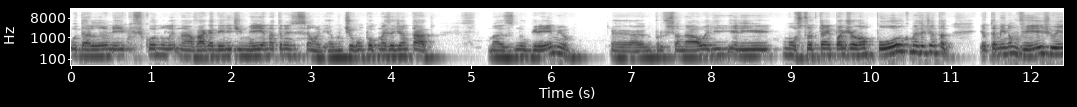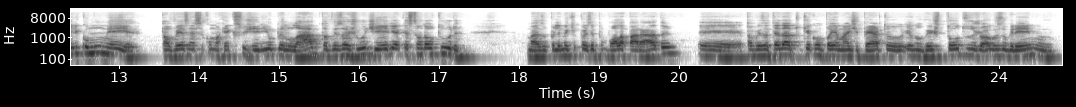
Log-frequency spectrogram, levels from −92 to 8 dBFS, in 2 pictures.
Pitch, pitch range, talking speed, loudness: 145 Hz, 130-155 Hz, 210 wpm, -20 LUFS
